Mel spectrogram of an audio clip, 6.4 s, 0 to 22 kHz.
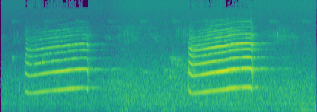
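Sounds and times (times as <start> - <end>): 
grey-breasted mountain toucan Andigena hypoglauca calling: 0.0 - 6.3.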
